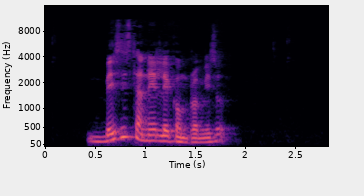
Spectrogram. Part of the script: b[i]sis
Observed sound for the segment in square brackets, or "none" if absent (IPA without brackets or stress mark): e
